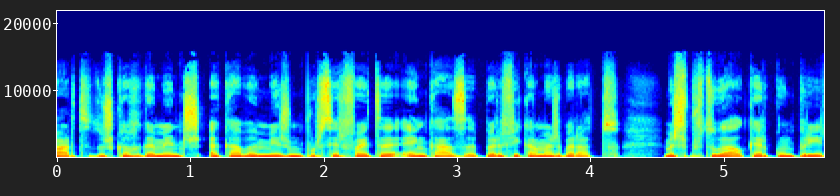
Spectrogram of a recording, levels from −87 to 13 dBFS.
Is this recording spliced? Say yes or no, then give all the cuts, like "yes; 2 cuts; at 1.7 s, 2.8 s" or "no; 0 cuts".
no; 0 cuts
